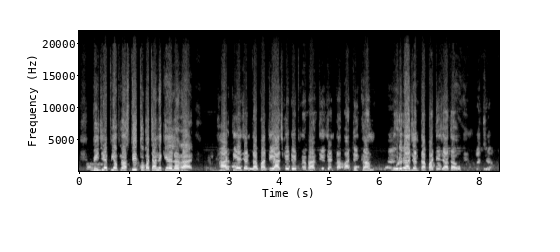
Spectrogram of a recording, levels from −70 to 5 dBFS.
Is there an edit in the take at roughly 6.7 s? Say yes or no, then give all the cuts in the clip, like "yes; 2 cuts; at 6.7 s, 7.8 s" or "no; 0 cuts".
no; 1 cut; at 2.4 s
